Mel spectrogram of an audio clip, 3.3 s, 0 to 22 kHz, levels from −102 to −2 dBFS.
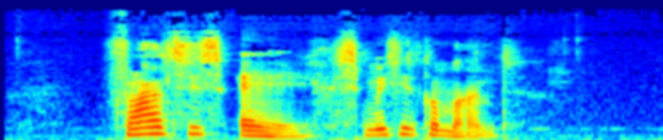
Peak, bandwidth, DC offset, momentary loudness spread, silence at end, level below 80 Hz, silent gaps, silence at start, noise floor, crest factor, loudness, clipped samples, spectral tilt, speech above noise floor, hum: -2 dBFS; 16.5 kHz; under 0.1%; 13 LU; 0.75 s; -56 dBFS; none; 0.55 s; -59 dBFS; 22 dB; -21 LUFS; under 0.1%; -4 dB/octave; 39 dB; none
